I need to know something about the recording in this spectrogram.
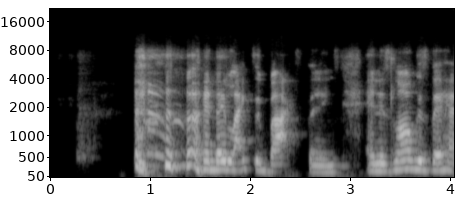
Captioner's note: laughs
